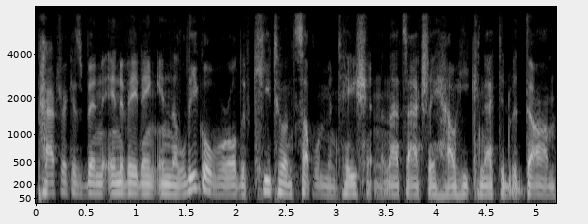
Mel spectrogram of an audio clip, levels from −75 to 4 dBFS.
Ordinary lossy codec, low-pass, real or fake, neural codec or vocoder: MP3, 64 kbps; 7.2 kHz; real; none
